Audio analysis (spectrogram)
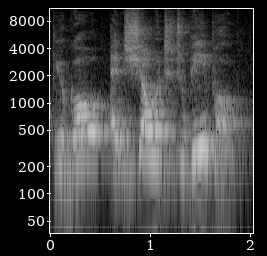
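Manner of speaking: ordinary delivery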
